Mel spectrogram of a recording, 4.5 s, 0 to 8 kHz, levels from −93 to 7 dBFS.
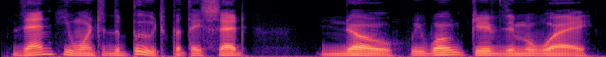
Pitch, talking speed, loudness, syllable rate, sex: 100 Hz, 185 wpm, -17 LUFS, 4.3 syllables/s, male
